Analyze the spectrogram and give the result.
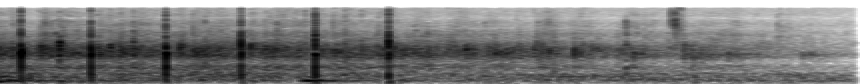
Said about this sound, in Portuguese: É, palmas para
